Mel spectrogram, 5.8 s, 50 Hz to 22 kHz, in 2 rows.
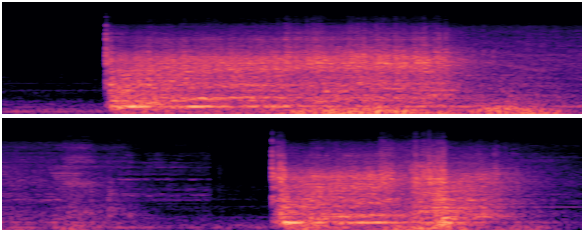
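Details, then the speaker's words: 1947–49 Studebaker with a supposedly rebuilt flathead six, sitting 35 years, first start with a choke stopper and starting fluid: two bursts of heavy, strained cranking on 12 volts, the starter louder than the very quiet engine. Cause suspected. "I cannot believe how quiet that is. The starter is literally louder than the engine."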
